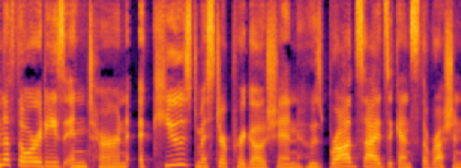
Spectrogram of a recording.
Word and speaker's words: Prigozhin: The evil borne by the country's military leadership must be stopped, Mr. Prigozhin, pronounced Prigozhin said in one of a series of voice recordings posted to the Telegram social network after 9 p.m.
